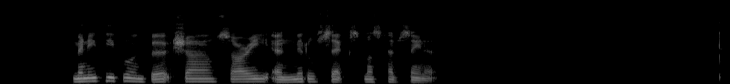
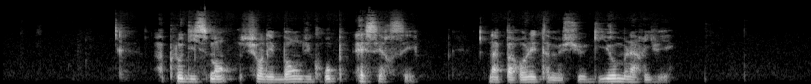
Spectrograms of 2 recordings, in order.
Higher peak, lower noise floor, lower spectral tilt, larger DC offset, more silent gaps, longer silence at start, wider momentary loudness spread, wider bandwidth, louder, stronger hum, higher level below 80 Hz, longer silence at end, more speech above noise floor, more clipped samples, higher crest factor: second, -22 dBFS vs 0 dBFS; first, under -90 dBFS vs -57 dBFS; first, -5 dB/octave vs -3 dB/octave; neither; neither; second, 0.75 s vs 1.15 s; second, 8 LU vs 16 LU; second, 14 kHz vs 15.5 kHz; second, -42 LUFS vs -17 LUFS; neither; second, -84 dBFS vs -60 dBFS; first, 2.95 s vs 1.4 s; first, over 48 dB vs 41 dB; neither; about the same, 22 dB vs 20 dB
